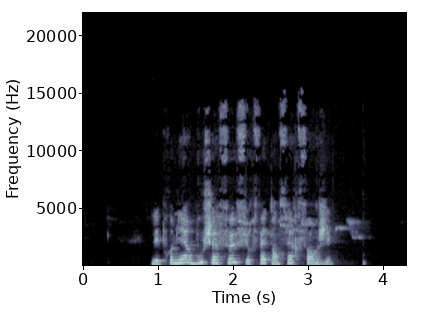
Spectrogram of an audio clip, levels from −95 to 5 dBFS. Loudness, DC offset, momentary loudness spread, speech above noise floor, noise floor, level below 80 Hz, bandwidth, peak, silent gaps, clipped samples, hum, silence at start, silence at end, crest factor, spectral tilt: -25 LUFS; under 0.1%; 13 LU; 49 dB; -74 dBFS; -78 dBFS; 14.5 kHz; -8 dBFS; none; under 0.1%; none; 0.9 s; 0.55 s; 18 dB; -3 dB/octave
